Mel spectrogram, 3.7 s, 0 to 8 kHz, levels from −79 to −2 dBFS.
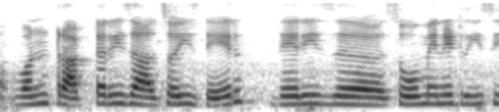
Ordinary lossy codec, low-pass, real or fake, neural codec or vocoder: none; 7.2 kHz; real; none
